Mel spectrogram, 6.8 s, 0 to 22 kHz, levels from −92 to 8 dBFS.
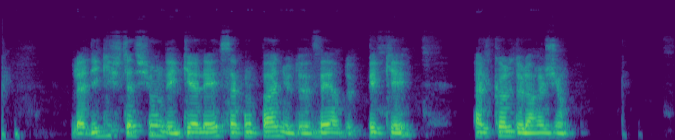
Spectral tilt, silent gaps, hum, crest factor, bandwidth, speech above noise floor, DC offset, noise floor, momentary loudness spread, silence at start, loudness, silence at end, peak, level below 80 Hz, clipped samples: -6.5 dB/octave; none; none; 16 dB; 7.4 kHz; 47 dB; under 0.1%; -65 dBFS; 9 LU; 0.05 s; -19 LUFS; 1 s; -4 dBFS; -66 dBFS; under 0.1%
